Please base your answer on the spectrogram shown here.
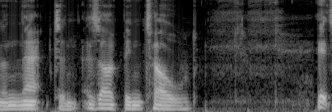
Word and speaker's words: Knapton: the next station of paston and napton or pronounced parson and napton as i've been told it served the two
